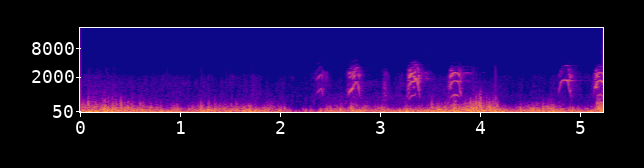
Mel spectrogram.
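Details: Mota, a dachshund (teckel), going after rabbits outdoors on 22 August 2012: after two seconds of heavy low rumbling, a run of about seven sharp, high, yelping barks comes in quick succession over continuous wind or handling noise.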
